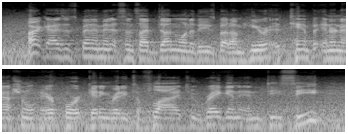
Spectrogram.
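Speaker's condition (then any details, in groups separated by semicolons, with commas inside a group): No condition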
